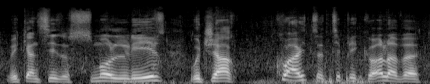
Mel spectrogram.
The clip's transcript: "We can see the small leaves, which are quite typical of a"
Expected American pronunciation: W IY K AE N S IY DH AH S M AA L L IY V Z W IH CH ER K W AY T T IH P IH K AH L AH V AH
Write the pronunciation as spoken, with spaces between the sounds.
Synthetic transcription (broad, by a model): W IY K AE N S IY DH AH S M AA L L IY V Z W IH CH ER K W AY T T IH P IH K AH L AH V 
